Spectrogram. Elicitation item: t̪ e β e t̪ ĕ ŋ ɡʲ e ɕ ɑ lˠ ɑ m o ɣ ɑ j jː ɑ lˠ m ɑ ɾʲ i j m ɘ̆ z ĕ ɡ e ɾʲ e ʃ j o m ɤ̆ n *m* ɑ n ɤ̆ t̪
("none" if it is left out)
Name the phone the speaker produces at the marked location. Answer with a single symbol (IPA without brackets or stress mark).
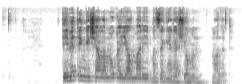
m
